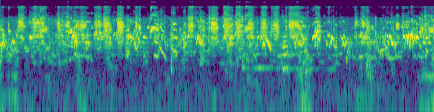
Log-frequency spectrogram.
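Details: Budgie pair chirping continuously, shrill warbles and quick rising squeaks densely layered, with a brief faint steady tone and a soft low knock midway.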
